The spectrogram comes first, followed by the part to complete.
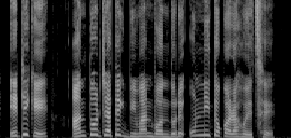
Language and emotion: Bengali, neutral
